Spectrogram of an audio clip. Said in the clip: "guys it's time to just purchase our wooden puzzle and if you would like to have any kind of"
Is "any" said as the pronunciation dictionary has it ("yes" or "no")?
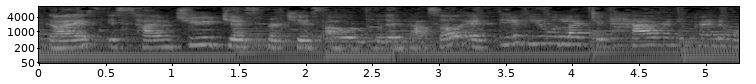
yes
